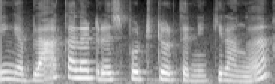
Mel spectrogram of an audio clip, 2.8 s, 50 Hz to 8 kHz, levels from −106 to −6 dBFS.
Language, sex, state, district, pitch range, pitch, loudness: Tamil, female, Tamil Nadu, Chennai, 205-250 Hz, 230 Hz, -15 LUFS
